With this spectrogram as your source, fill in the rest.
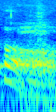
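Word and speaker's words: פה: How do you pronounce it? Po.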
